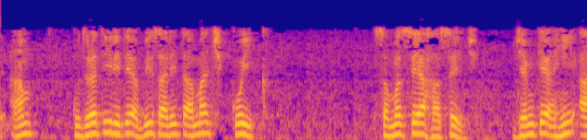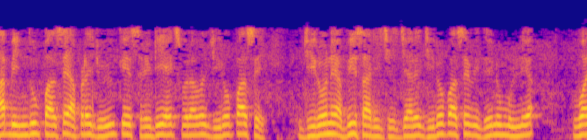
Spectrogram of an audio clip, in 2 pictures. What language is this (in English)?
Gujarati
